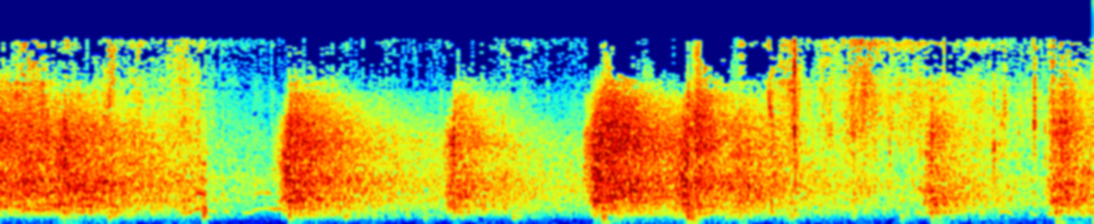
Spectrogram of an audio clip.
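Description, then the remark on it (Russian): Soldiers fire an SPG recoilless gun and the Russian army answers with Grad multiple rocket launcher fire: about six loud, booming blasts at irregular intervals, each trailing into a rolling rumble, with constant roaring noise between them and no voices. “Бійці наводяться, дають команду «постріл». Після пострілів прилітає відповідь.”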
